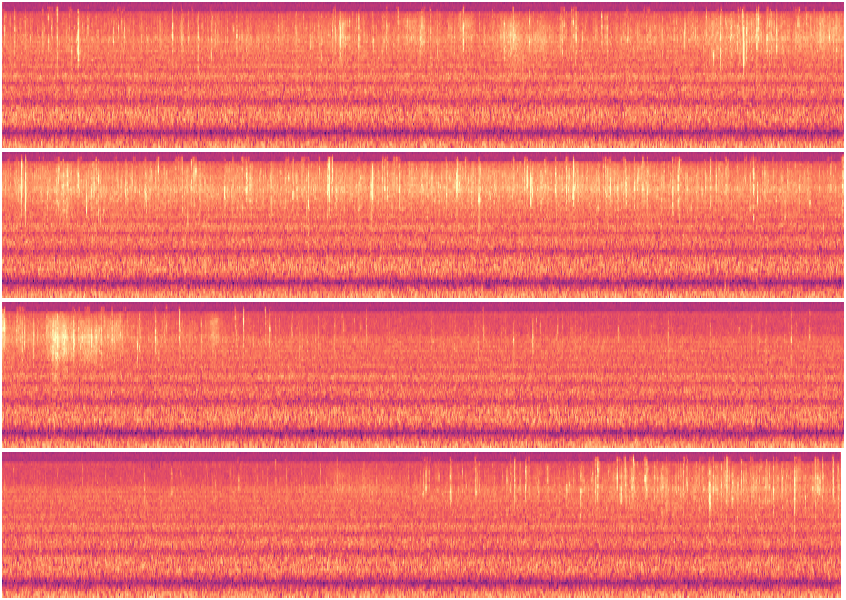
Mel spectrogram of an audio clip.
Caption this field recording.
places small mics on dried bushes. rain is starting and a dam not so far...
